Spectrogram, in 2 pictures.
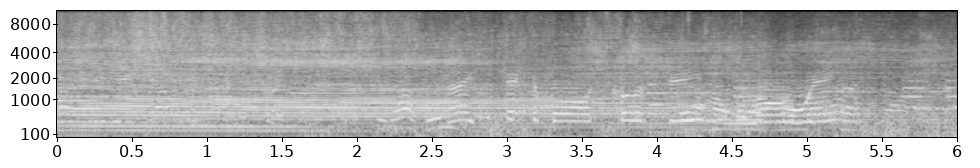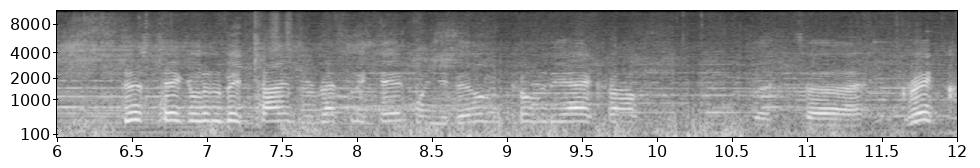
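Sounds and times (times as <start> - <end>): model airplane engine droning: 0.0 - 12.0.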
